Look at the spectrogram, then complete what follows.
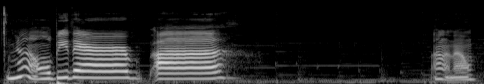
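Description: A woman's voice: high-pitched, drawn-out words, vocal fry, bright, forceful tone, soft background music. A woman in her twenties chatting casually and informally as she streams a game, with plenty of "like" in her speech. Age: 20s. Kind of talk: casual live-stream chat while playing a game. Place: small indoor room at home.

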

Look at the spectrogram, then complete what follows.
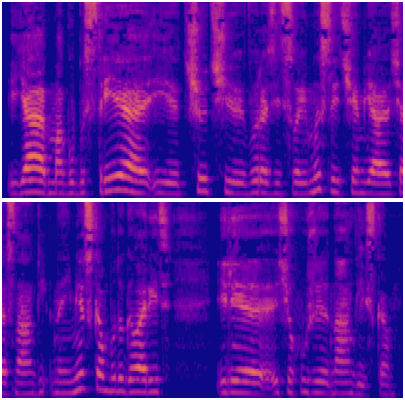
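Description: A woman's voice: on the low side, fairly even intonation, normal speed, a little mellow. A woman in her forties, a native Russian speaker, talking casually to her phone camera in a small indoor room. She rambles, restarts sentences and laughs briefly between points. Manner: chatty, rambling, frequent short laughs and restarts. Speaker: social media creator. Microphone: phone camera close up.

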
